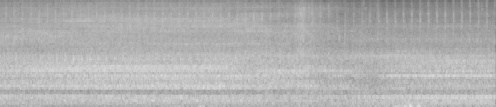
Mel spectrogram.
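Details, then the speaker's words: Honda van, test drive after water pump and timing belt replacement; temperature gauge under half on a hilly, bumpy road. Even, steady engine note with a smooth regular beat over road rumble, no knock or miss; normal running. "I'm driving along here. The temperature gauge isn't even halfway up the scale. And I'm driving on a really hilly road, and it's bumpy."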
